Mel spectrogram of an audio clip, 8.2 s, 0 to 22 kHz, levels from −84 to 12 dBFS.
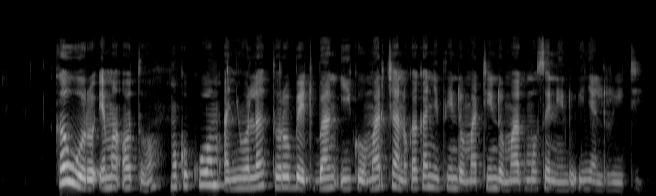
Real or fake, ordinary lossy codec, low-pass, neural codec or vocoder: real; none; 19.8 kHz; none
